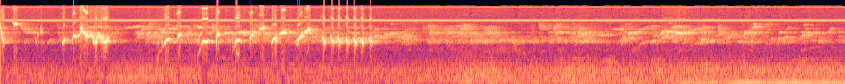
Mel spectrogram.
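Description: European greenfinch singing: loud, fast rattling trills of quick repeated chirps, easing after about four seconds into quieter continuous twittering.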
